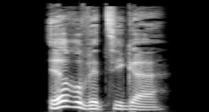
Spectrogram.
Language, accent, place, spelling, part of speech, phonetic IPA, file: German, Germany, Berlin, irrwitziger, adjective, [ˈɪʁvɪt͡sɪɡɐ], De-irrwitziger.ogg
- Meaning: 1. comparative degree of irrwitzig 2. inflection of irrwitzig: strong/mixed nominative masculine singular 3. inflection of irrwitzig: strong genitive/dative feminine singular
